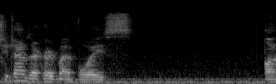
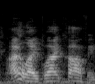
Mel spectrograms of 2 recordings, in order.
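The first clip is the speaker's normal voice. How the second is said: mock proud claim; 5 semitones higher, 6 dB louder than usual. Mock claim of liking coffee.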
